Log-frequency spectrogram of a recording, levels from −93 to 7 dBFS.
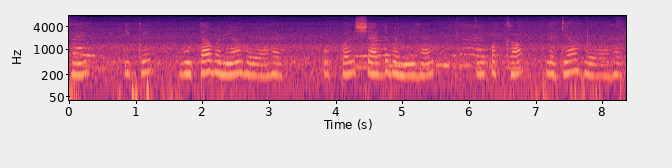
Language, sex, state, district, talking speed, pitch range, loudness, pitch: Punjabi, female, Punjab, Pathankot, 110 wpm, 205-225 Hz, -17 LUFS, 215 Hz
